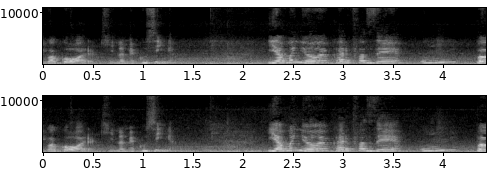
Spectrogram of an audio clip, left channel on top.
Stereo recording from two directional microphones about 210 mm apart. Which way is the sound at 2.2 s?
5° right (ahead or behind).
